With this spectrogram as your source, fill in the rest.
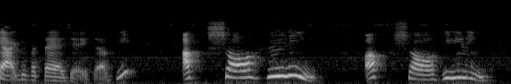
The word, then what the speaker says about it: अक्षौहिणी: अक्षौहिणी, अक्षौहिणी ये सही शब्द है, और अक्षौहिणी ये सही उच्चारण है।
